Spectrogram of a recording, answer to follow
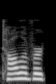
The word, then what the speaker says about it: Taliaferro: that taliafero County Georgia Toliver County Tolliver does Georgia just not believe in pronouncing the final vowel in a word let me know what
